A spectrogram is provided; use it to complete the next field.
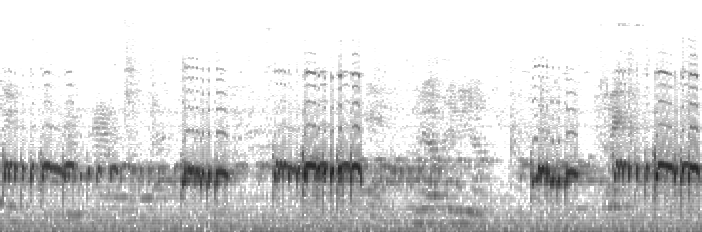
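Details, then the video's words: Local zebra dove calling for a mate, loud and clear: rolling, warbled coo phrases near one pitch, each about half a second long, five bursts in seven seconds separated by quiet gaps. "Perkutut lokal gacor suara NYARING dan KERAS"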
